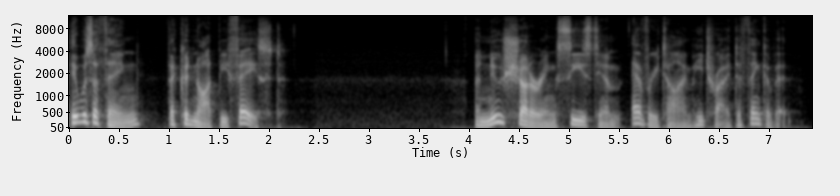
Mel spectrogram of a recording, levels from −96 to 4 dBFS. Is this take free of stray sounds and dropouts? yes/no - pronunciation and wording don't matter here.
yes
